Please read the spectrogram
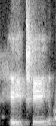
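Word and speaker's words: Hayti: One that I'm not familiar with is Haiti, almost like pronounced like the country Haiti, but it's H-A-Y-T-I in Durham, North Carolina.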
